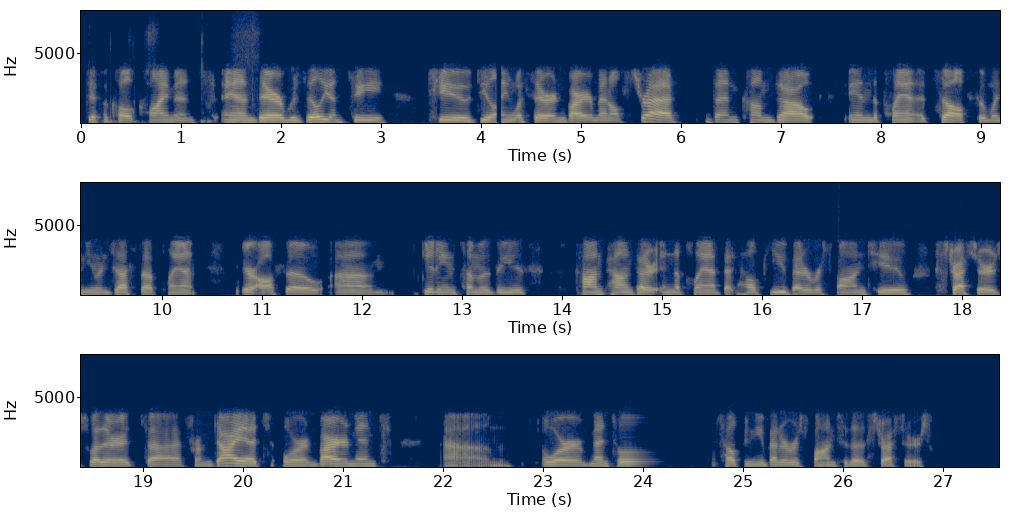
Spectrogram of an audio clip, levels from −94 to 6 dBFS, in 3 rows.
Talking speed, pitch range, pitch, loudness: 135 wpm, 150-165 Hz, 160 Hz, -30 LUFS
